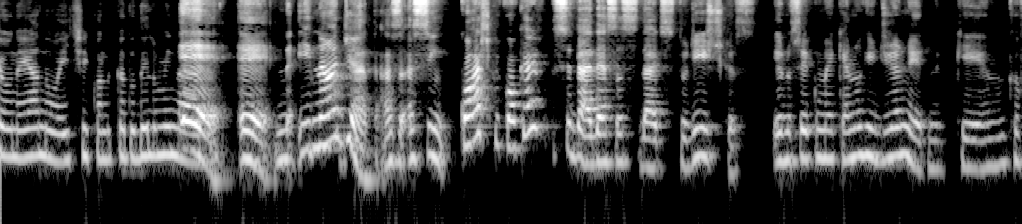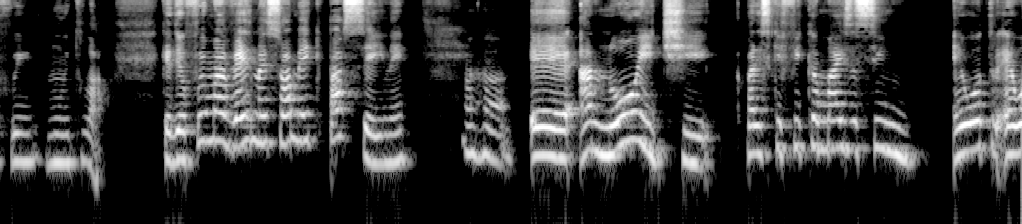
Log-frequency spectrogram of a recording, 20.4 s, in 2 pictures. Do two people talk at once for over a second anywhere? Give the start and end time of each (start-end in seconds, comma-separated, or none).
none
